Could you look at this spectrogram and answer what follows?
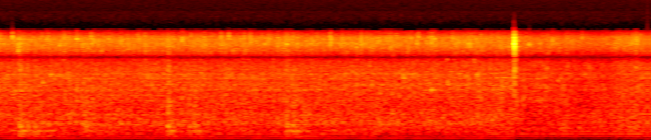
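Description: Water running and trickling steadily through an aquarium system's plumbing into a tank, over a low steady hum. A single sharp click comes about five seconds in.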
